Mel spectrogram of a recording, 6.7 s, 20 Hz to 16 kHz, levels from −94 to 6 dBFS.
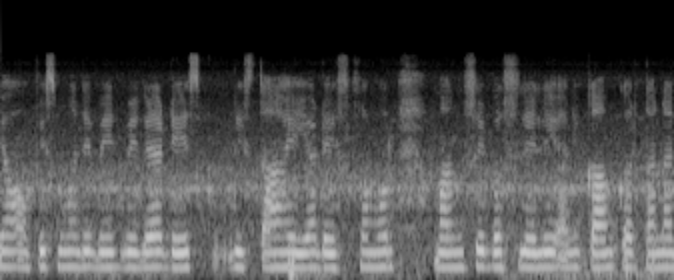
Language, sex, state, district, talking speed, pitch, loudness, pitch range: Marathi, female, Maharashtra, Washim, 125 wpm, 195 Hz, -22 LUFS, 190-200 Hz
